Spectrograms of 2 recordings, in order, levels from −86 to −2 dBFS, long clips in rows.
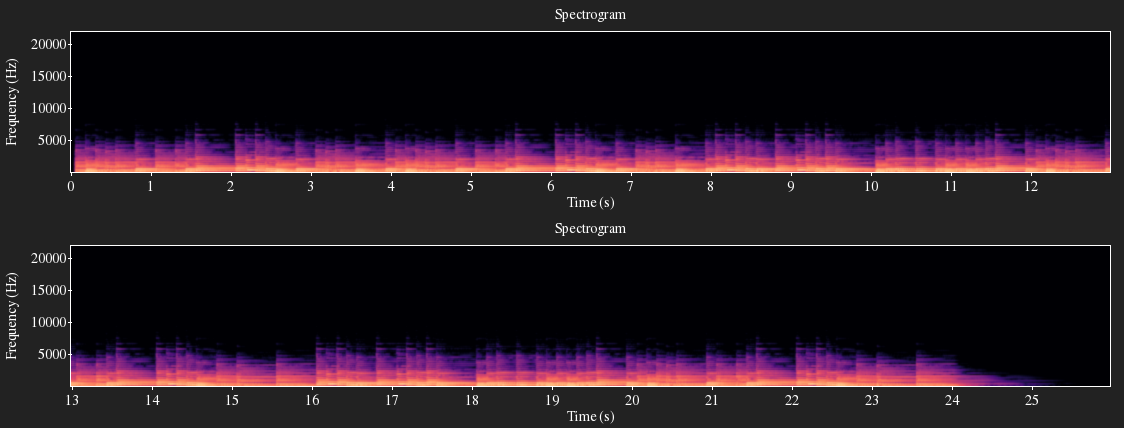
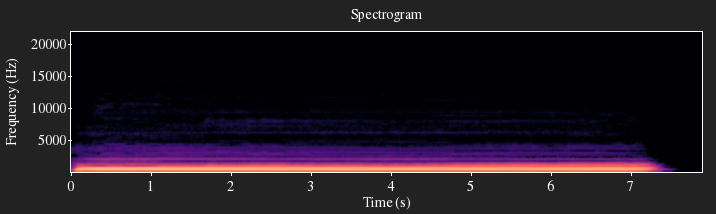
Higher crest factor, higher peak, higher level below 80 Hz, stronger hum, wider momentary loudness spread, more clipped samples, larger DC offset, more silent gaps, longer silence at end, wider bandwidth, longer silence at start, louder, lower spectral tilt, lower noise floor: first, 14 dB vs 8 dB; about the same, -4 dBFS vs -6 dBFS; first, -52 dBFS vs -82 dBFS; neither; first, 6 LU vs 2 LU; neither; neither; neither; first, 1.7 s vs 0.55 s; first, 6.2 kHz vs 3.3 kHz; about the same, 0.05 s vs 0 s; about the same, -17 LUFS vs -15 LUFS; about the same, -8 dB/octave vs -7 dB/octave; first, -90 dBFS vs -57 dBFS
